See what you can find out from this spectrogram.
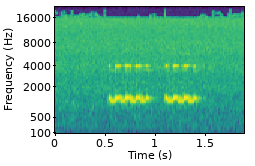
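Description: A telephone rings in two short, warbling electronic bursts, clear against a quiet background, with no one speaking.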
